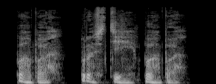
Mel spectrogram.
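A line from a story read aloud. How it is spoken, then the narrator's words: Moaning and sobbing. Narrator (Russian): Он стонал и всхлипывал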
